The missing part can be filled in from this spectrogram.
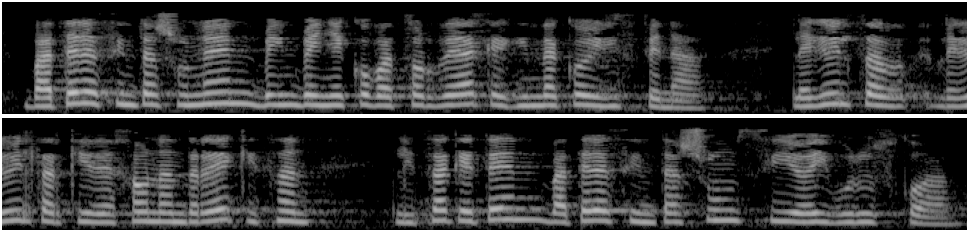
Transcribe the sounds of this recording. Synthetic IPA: bat̪e̞ɾasint̪asune̞mbe̞jmbejɲe̞ko̞βat͡so̞ɾð̞e̞ake̞ɣind̪ako̞iɾispe̞na | ɣle̞ɣ̞e̞βilt͡saɾkiðe̞ʝawnand̪ɾeːkisan | lit͡sake̞t̪e̞mbat̪e̞ɾasint̪asunsio̞jβuɾusko̞a

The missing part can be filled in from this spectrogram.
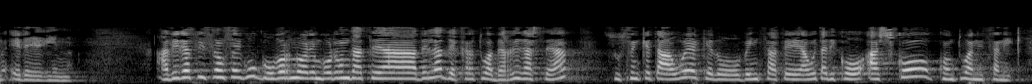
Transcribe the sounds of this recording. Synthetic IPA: e̞ɾe̞ːɣ̞in | aðie̞ɾasisansajɣ̞uɣo̞β̞e̞ɾnuaɾe̞mbo̞ɾo̞nd̪at̪e̞aðe̞laðe̞kɾe̞t̪uaβe̞riðast̪e̞a | suse̞ŋke̞t̪aːwe̞ke̞ðo̞βe̞jnt͡sat̪awe̞t̪aɾiko̞ʔasko̞ko̞nt̪uanisanik

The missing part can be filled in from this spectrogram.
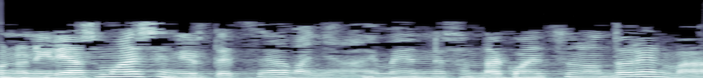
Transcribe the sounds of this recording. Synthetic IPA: eno̞niɾe̞azmo̞aeseniɾt̪e̞t͡se̞aβaɲae̞̰me̞ne̞sand̪ako̞aent͡suno̞nd̪o̞ɾe̞mba

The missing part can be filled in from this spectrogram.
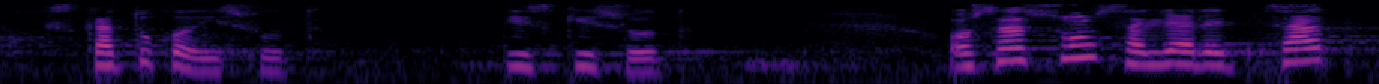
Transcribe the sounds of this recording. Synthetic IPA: e̥skat̪uko̞ðisu | d̪iskisut̪ | o̞sasunsaʎaɾet͡sat̪

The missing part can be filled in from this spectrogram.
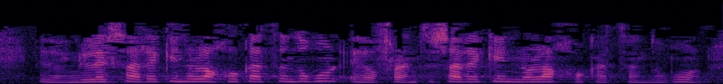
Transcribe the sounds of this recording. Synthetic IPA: e̞ðoiŋɡle̞saɾekinːo̞laʝo̞kat͡se̞nd̪uɣ̞une̞ðo̞fɾant͡se̞saɾe̞kinːo̞laʝo̞kat͡se̞nd̪uɣun

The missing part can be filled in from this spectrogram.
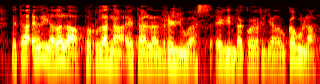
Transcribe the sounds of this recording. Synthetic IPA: e̞t̪aʔe̞ɣ̞iaðalapo̞ɾlanaʔe̞t̪alaðɾeʎuase̞ɣind̪ako̞e̞riað̞awkaɣ̞ula

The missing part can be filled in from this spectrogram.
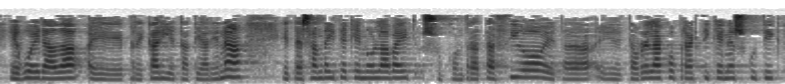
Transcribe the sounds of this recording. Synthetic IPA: e̞ɣ̞o̞e̞ɾað̞apɾe̞kaɾie̞t̪at̪e̞aɾe̞nae̞t̪ae̞sand̪ajt̪e̞ke̞no̞laβ̞ajt̪suko̞nt̪ɾat̪asio̞e̞t̪at̪aore̞lako̞pɾakt̪ike̞ne̞skut̪ik

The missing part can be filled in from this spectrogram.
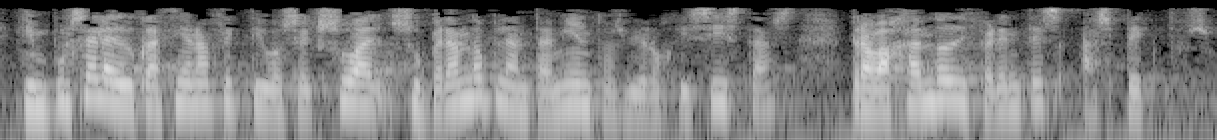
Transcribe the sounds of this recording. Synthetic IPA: keimpulsalae̞ðukaθjo̞nafe̞k̚t̪iβo̞se̞kswalsupeɾand̪o̞plant̪amjẽ̞nt̪o̞zβjo̞lo̞xiθist̪ast̪ɾaβ̞axand̪oðife̞ɾent̪e̞saspe̞k̚t̪o̥s

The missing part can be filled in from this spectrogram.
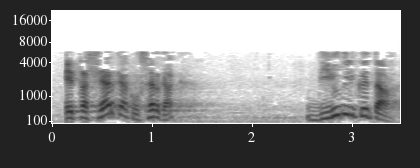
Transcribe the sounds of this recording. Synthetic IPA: e̞t̪ase̞aɾkako̞seɾɣak | d̪iɾuβilke̞t̪a̰

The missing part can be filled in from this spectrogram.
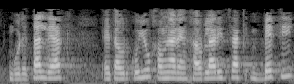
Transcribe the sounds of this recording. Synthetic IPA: ɡuɾe̞t̪ald̪e̞ak | e̞t̪auɾkujuʝawnaɾe̞ŋʝawɾlaɾit͡sakbe̞t̪i

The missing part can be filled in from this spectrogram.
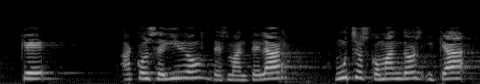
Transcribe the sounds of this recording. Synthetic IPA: ke̞ | ako̞nse̞ɣ̞ið̞o̞ðe̞zmãnt̪e̞laɾ | mut͡ʃo̞sko̞mãnd̪o̞sikea

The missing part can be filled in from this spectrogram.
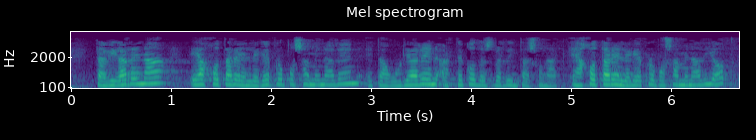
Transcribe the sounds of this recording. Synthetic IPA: t̪aβ̞iɣ̞are̞na | e̞aʝo̞t̪aɾe̞nle̞ɣe̞pɾo̞po̞same̞naɾe̞ne̞t̪aɣ̞uɾe̞aɾe̞na̰ɾt̪e̞ko̞ðe̞zβe̞ɾðint̪asunakeaxo̞t̪aɾe̞nle̞ɣe̞pɾo̞po̞same̞naðio̞t̪

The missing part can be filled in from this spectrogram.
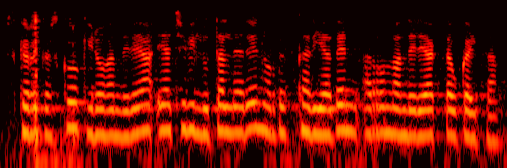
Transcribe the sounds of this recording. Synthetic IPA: e̞ske̞rikasko̞kiɾo̞ɣ̞and̪eɾe̞aʔe̞at͡ʃe̞β̞ild̪ut̪ald̪eaɾe̞no̞ɾðe̞skaɾiaðe̞naro̞nd̪oand̪eɾe̞akd̪awkajt͡sa

